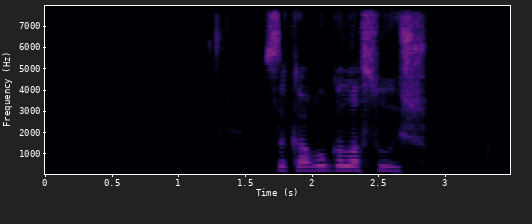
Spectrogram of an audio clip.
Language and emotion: Russian, neutral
